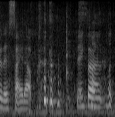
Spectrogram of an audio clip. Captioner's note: laughing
